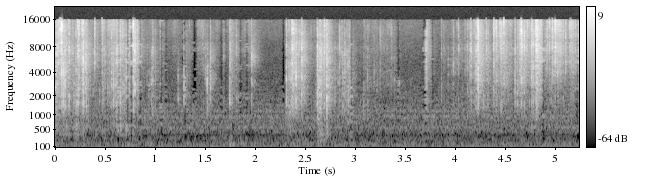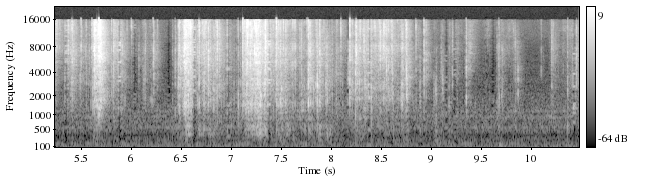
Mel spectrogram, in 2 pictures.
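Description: Trading-card pack wrappers crinkling and tearing while packs are opened and the cards handled, in short irregular rustles.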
